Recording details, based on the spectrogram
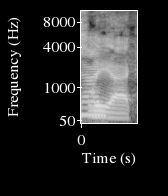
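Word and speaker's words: SLIAC: of long bus rides okay playing in that slak conference you know our closest road opponent 4 and a half hours away and only team from Kentucky and the is it the slak is that Sak is how they say it okay only team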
